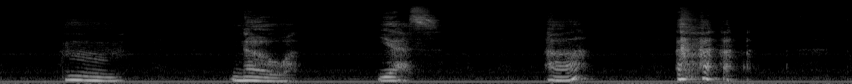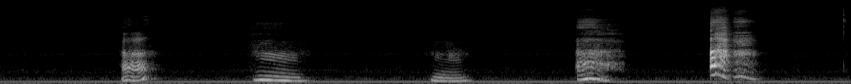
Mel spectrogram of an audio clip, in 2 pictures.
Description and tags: RPG sounds - the heroine of your party dialogue sounds.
